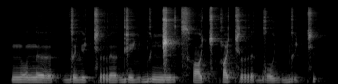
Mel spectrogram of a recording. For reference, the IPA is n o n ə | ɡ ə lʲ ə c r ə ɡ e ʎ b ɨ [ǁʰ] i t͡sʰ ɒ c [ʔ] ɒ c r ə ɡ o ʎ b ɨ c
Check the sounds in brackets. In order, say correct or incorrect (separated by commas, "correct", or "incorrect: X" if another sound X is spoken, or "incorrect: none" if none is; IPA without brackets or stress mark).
incorrect: ŋ͡ǁ, incorrect: q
